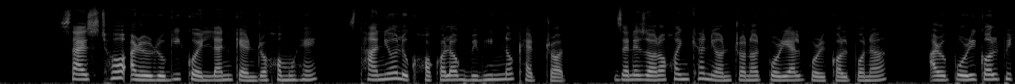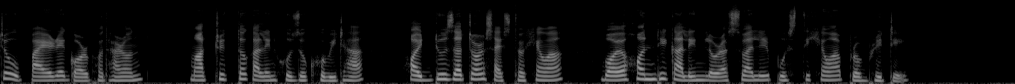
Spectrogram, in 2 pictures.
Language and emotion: Assamese, neutral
